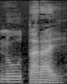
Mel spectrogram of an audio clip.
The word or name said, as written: nutarai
